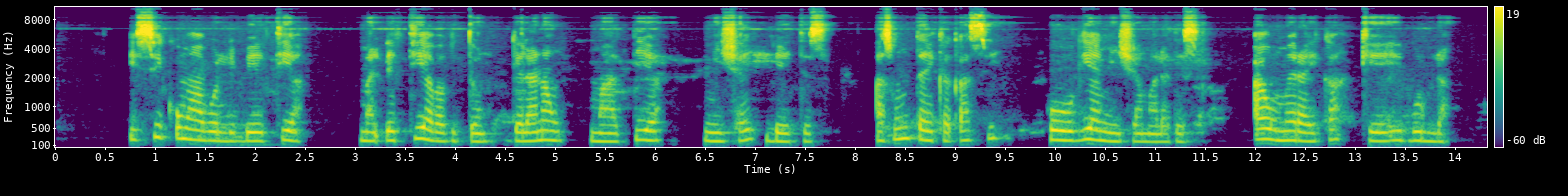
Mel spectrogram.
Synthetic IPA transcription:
ʔɪsːɪkʼʊmaːbɔlːɪbe̞ːt̪ːɪjɐ | mɐlʔɛt̪ːɪjɐbɐɡɪd̪ːɔnɡɛlɐnɐw | maːd̪ːɪjɐ | miːʃːɐjbe̞ːt̪ːes | ʔɐsʊnt̪ːɐjkːɐkʼɐsːɪ | ho̞ːɡɪjɐmiːʃːɐmɐlɐt̪es | ʔɐwmɛɾɐjkːɐkʰe̞ːʔɪbʊlːɐ

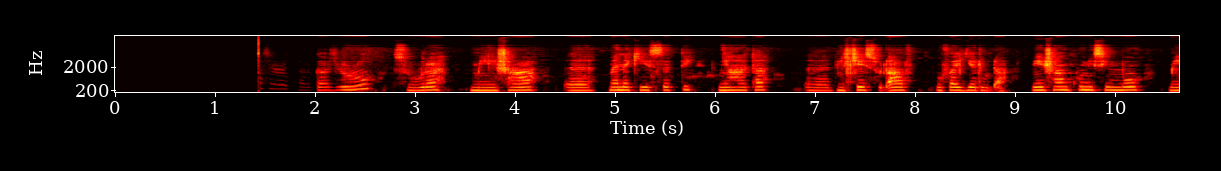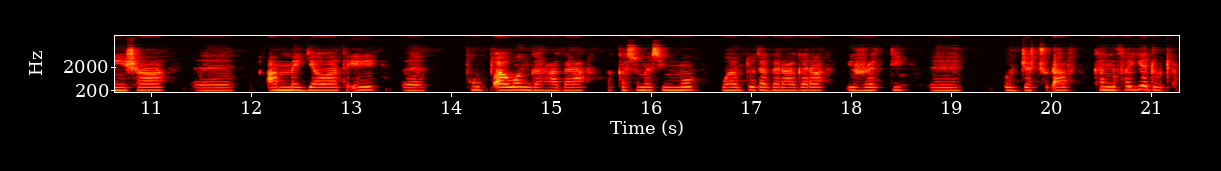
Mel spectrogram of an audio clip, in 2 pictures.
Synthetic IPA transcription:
tːɐsɪrːɐt̪ːɪɐɾɡaːd͡ʒɪrːuː | suːɾɐ | me̞ːʃaː | mɐnɐke̞ːsːɐt̪ːɪ | ɲaːt̪ɐ | bɪlt͡ʃe̞ːsːʊᶑaːf | nʊfɐjːɐd̪uᶑɐ | me̞ːʃaːŋkʊnɪsɪmːo̞ː | me̞ːʃaː | ɐmːɐjːaːwaːt̪ʰɐʔeː | puːpʼːaːwːɐŋɡɐɾaːɡɐɾaːɐkːɐsʊmɐsɪmːo̞ː | waːnt̪oːt̪ɐɡɐɾaːɡɐɾaː | ɪrːɐt̪ːɪ | hɔd͡ʒːɛt͡ʃːuːᶑaːfkʰɐnːʊfɐjːɐd̪uːᶑɐ̥

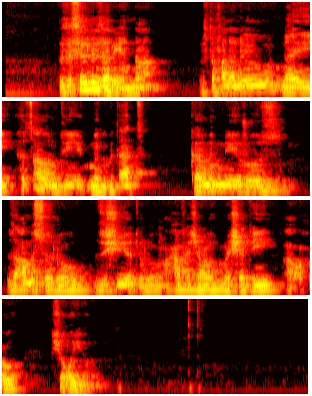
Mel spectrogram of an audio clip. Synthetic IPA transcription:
ʔɨzisɨlizɐɾʔenːa | zɨt̪ʰɐfɐlalɐjunajhɨt͡sʼawnt̪ʰimɨɡbɨt̪ʰat̪ | kʰɐmɨnːiɾuz | zɨamɐsɐluzɨʃɪjɛt̪ʼɨluħafɐʃ̬awimɐʃɐt̪ʰiʔaχʼħu | ʃɨχʼɨjːṵ

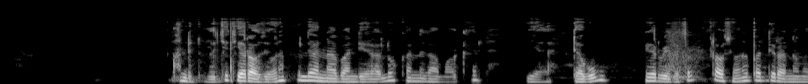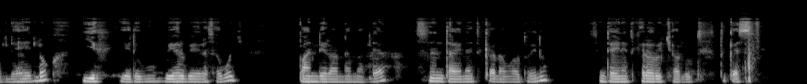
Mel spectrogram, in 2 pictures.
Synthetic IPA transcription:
ʔand̪d̪ɨɾɨd͡ʒːɪt̪jɛɾawsiho̞nəməlːəjanːaband̪eɾalːəhukʰəɨnːəzaməʔakʰːəl | jɛd̪̥əβuβ | b̥eheɾbeeɾəsəβjɛɾawsihonəband̪eɾanːaməlːəjajɛlːəhujɪhjɛd̪əβuβbeheɾbeheɾəsəβo̞t͡ʃː | b̥and̪eɾanːaməlːəjasɨɨnt̪ʰajnət̪kʼələmat̪wojnəw | sɨnt̪ʰajnət̪kʰəd̪əɾo̞t͡ʃːalːut̪t̪ʰːɨkʼəs

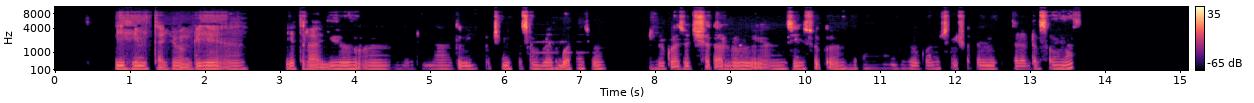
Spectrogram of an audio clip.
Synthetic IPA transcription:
jɪɦjɛmːit̪ʰːa̰jːɛwɨ̰ŋɡɨd̪e | jɛt̪ʰələja̰ju | mɨɡd̪ɨnːaɡɨβɨjːɪt̪ʰo̞t͡ʃːjɛmːifəsʼəmubːət̪bo̞t̪ʰat̪ɛ | bɨzɨɡʷazo̞t͡ʃːɪ̥ʃət̪ʼalːuzihsʊkʼbət̪ʼambizoɡʷazo̞t͡ʃːnɪʃət̪ʼəwjɛmːɨt̪ʰːəd̪ad̪əɾsəwnal

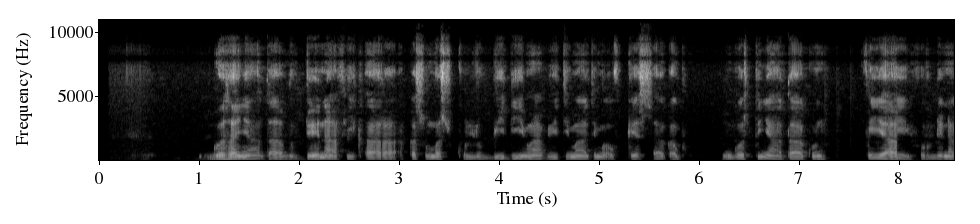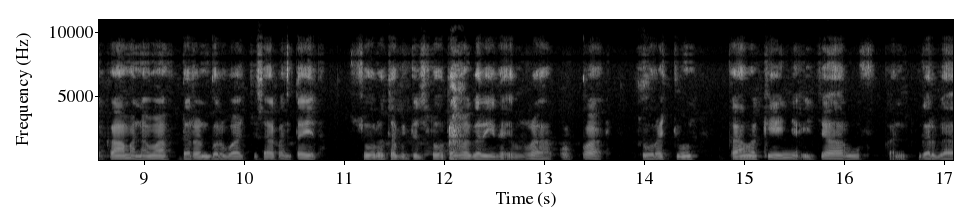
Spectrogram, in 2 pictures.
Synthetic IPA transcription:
ɡɔsɐɲaːt̪aːbʊd̪ːe̞ːna̰ːfɪkʼaːɾa̰ːʔɐkːɐsʊmɐskʼʊlːʊbːiːd̪iːmaːfɪt̪ɪmaːt̪ɪmɐ̰ɔ̰fke̞ːsːaːkʼɐbʊ̥ | ɡɔst̪ɪɲaːt̪aːkʊn | fɪjːaːfʊɾd̪ɪnɐkʼaːmɐnɐmaːfd̪ɐɾɐnbɐɾbaːt͡ʃːɪsaːkɐnt̪ɐʔeːᶑɐ̥ | soːɾɔt̪ɐbɪt͡ʃʼːɪlt̪o̞ːt̪ɐmɐɡɐɾiːt̪ɐ̰ɪ̰rːaːkʼɔ̰pʼːaːʔɛ̥ | soːɾɐt͡ʃːuːŋ | kʼaːmɐke̞ːɲːɐ̰ʔɪ̰d͡ʒaːɾuːfkɐ̰ŋɡɐɾɡaː

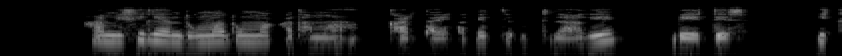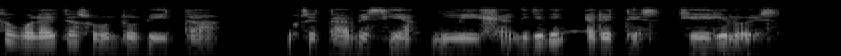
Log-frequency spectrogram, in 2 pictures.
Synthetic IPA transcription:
hɐ̰mɪsɪlɪjɐnd̪ʊmːɐd̪ʊmːɐkɐt̪ʰɐmaː | kʰɐɾt̪ːɐjkɐkɛt̪ːɪʔʊt̪ːɪd̪ɐːɡe̞ː | be̞ːt̪ːe̞ːs | ʔɪkːɐɡɔlɐjt̪ːɐso̰ːd̪ːɔbiːt̪ːa̰ː | ʔʊt̪ɛt̪ːa̰ːbɛsɪjɐ̰miːʃːɐ̰ɡɪd̪ɪd̪ɪɛɾɛt̪ːe̞̰ːskʰe̞ːɦɪlɔ̰ʔḛs

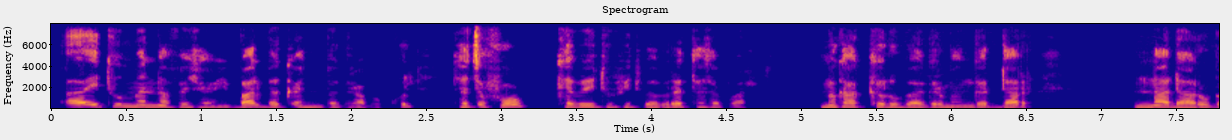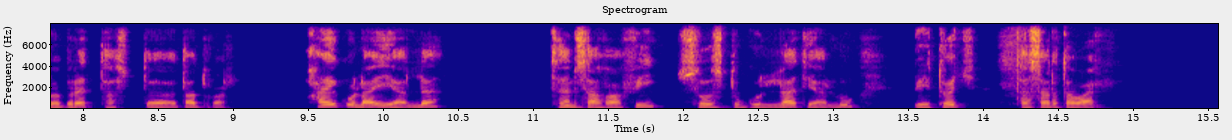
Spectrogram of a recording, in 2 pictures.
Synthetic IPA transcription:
ʔəjt̪ʰumənːafəʃamibːalbəkʼəɲːubəɡɾabəkːul | t̪ʰət͡ʃʼɨfo̞ | kʰəβe̞t̪̬ʰufit̪bəβɨɾət̪ʰːəsəkʼwal | məkʰakʰːəlubəɨɡɨɾməŋɡəd̪̚d̪aɾ | ɨnːad̪aɾubəβɾət̪t̪ʼat̪ʼɾwal | hajkʼulajːalːə | t̪ʰənsafafiso̞s̬t̪ʼɡulːat̪jalːu | be̞t̪ʰo̞t͡ʃː | t̪ʰəsəɾt̪ʰəwal

